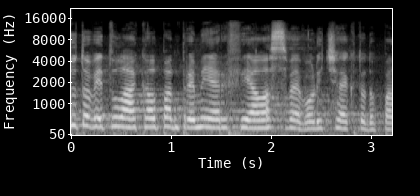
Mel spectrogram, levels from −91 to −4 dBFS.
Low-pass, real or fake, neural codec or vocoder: 14.4 kHz; real; none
